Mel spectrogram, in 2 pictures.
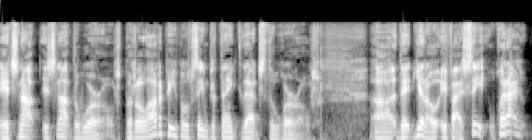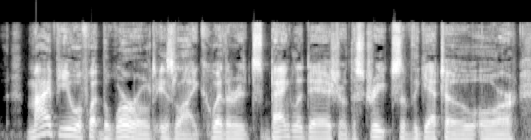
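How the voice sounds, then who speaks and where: A man speaks with a Southern US accent at a medium pitch. His intonation is lively and his pace moderate. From US South, South Carolina. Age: 70s. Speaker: retired editorial cartoonist. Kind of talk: interview conversation.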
